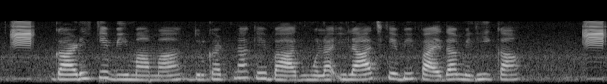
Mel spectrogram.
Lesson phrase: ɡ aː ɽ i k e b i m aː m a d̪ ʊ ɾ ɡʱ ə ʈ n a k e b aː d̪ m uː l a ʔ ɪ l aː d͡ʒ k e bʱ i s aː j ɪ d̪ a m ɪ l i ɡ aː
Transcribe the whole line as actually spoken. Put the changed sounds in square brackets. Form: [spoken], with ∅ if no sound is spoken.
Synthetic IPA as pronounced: ɡ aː ɽ i k e b [iː] m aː m a d̪ ʊ ɾ ɡʱ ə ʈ n a k e b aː d̪ m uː l a ʔ ɪ l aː d͡ʒ k e bʱ i [f] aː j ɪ d̪ a m ɪ l i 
